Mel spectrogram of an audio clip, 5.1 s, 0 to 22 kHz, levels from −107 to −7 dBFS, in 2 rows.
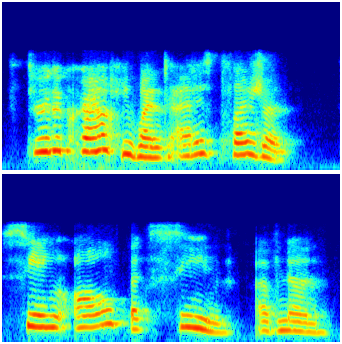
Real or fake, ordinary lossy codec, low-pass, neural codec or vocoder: fake; Opus, 24 kbps; 7.2 kHz; codec, 16 kHz, 2 kbps, FreqCodec, smaller model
